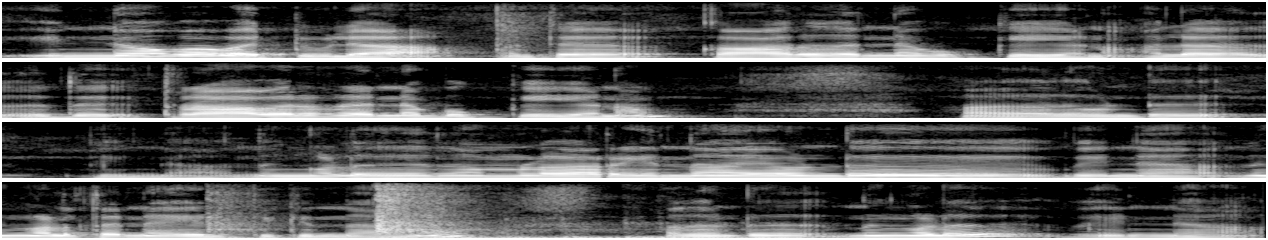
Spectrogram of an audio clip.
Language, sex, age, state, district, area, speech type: Malayalam, female, 60+, Kerala, Kozhikode, urban, spontaneous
